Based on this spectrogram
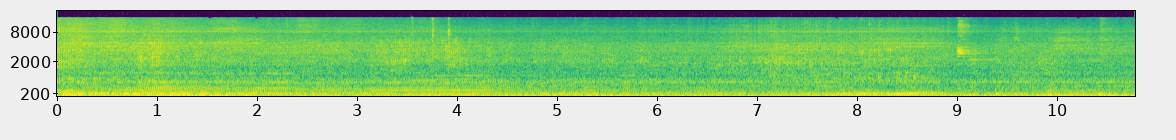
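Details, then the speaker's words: Hyundai Getz 1.6, previously misfiring with jerking and engine vibration, after ignition coil/firing-order work: deep, even idle with steady rhythm, shaking gone. Smooth idle after repair. "tapos yung panginginig wala na ganda na oh"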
